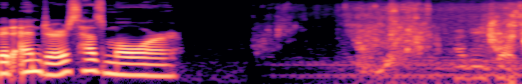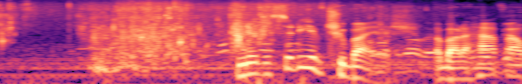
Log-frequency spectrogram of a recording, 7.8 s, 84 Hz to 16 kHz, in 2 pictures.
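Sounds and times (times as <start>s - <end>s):
speech: 0.0s - 1.4s, 3.4s - 4.1s, 5.7s - 7.8s
marsh water sloshing as a boy pulls a canoe-like boat near Chubaish Iraq: 1.9s - 7.8s
low rumble: 2.1s - 7.8s.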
